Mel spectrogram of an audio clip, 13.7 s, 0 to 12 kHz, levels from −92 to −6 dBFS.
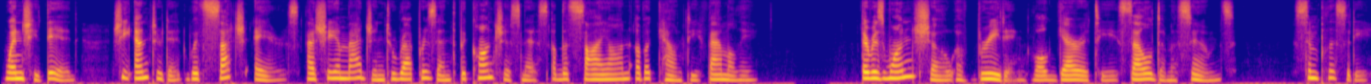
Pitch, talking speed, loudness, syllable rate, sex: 205 Hz, 140 wpm, -20 LUFS, 5.0 syllables/s, female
